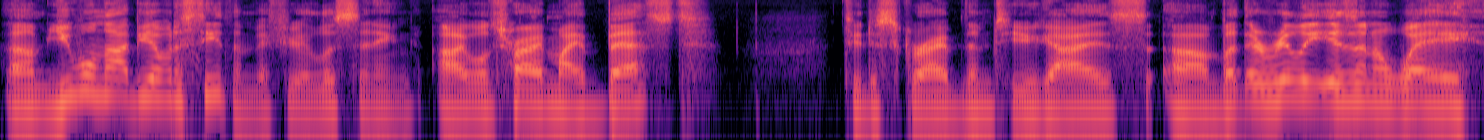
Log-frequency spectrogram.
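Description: A man's voice: medium pitch, animated, a little fast, clear, resonant tone, no echo, clean studio sound. A man hosting a casual livestream podcast from a home theater room, explaining things in an easygoing way with lots of fillers. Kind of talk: casual tech chat.

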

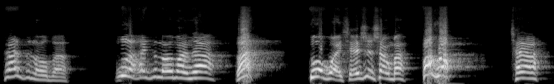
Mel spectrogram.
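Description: A man's voice: extremely high pitch, lively intonation, normal speed, sharp tone, exaggerated voice. A man acting an arrogant factory supervisor in a short drama skit, taunting and jeering at staff. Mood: domineering. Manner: taunting, jeering, often laughing. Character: arrogant bullying male factory supervisor, mocking.

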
